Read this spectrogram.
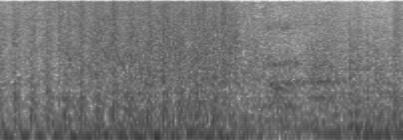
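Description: An automatic rifle fires.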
